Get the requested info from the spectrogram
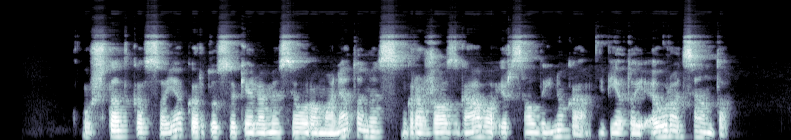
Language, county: Lithuanian, Telšiai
